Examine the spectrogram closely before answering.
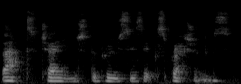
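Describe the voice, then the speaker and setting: An older woman reading a memoir aloud in a measured, deliberate storytelling manner, indoors. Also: deep voice, fairly even intonation. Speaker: reader of a memoir. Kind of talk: audiobook-style narration of a memoir. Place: indoors, small room.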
